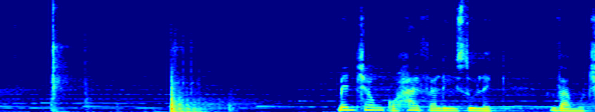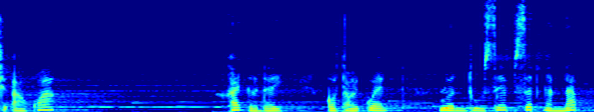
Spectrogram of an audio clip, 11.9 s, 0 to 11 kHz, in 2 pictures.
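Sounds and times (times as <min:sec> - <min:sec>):
wall cabinet door opening: 0:00.5 - 0:02.5
dull wooden knocks: 0:01.6 - 0:02.5
speech: 0:03.4 - 0:06.6, 0:08.2 - 0:11.8.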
